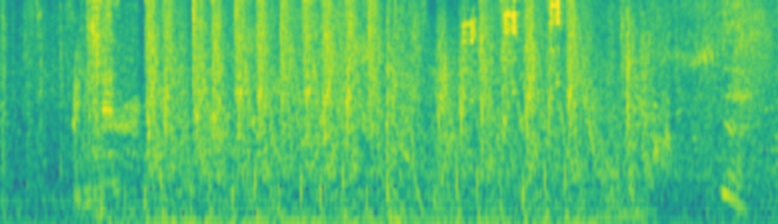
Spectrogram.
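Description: Rapid gunfire rattles in quick bursts.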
